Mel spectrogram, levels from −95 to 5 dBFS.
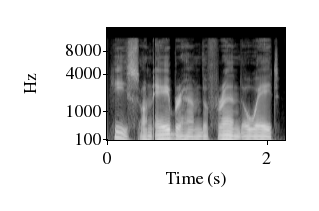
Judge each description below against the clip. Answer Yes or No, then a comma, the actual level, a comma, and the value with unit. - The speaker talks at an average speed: Yes, average, 160 wpm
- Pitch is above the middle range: No, very low, 95 Hz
